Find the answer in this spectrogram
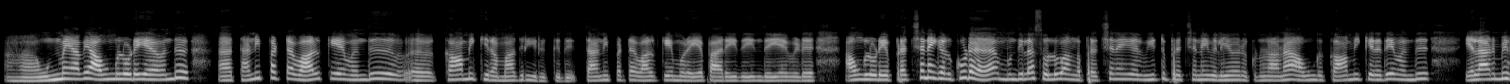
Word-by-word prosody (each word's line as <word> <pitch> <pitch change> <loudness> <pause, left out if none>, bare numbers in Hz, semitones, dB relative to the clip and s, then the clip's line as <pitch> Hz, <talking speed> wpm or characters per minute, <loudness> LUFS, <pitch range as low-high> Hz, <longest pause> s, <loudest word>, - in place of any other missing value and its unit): ஆ - - -9 0.4
உண்மையாவே 250 +5 +4
அவுங்களுடைய 245 +1 +3 0.2
வந்து 250 +7 0 0.4
அ - - +3 0.2
தனிப்பட்ட 275 +5 -1
வாழ்க்கைய 250 +4 +4
வந்து 220 +4 -3 0.4
அ - - +1 0.3
காமிக்கிற 225 -1 0
மாதிரி 190 +2 -4
இருக்குது. 160 -2 -9 0.2
தனிப்பட்ட 205 +2 -3
வாழ்க்கை 190 +2 0
முறைய 180 -1 -1
பாரு! 180 0 +1
இது 175 0 -5
இந்த 180 0 -4
ஏன் 180 - -3
வீடு, 180 0 -1 0.4
அவுங்களுடைய 220 0 +2
பிரச்சனைகள் 270 +3 +4
கூட 305 -1 +4 0.3
முந்தியெல்லாம் 245 +3 -1
சொல்லுவாங்க, 235 -2 -1
பிரச்சனைகள் 230 +3 -3
வீட்டு 225 +4 -4
பிரச்சனை 220 0 -3
வெளிய 200 0 -1
வரக்கூடாதுன்னு, 190 -1 -5
ஆனா, 215 +3 +2
அவுங்க 205 0 -6
காமிக்கிறதே 230 +3 0
வந்து 225 +4 -2 0.5
எல்லாருமே 240 +4 +5
220 Hz, 140 wpm, -21 LUFS, 195-245 Hz, 0.5 s, எல்லாருமே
